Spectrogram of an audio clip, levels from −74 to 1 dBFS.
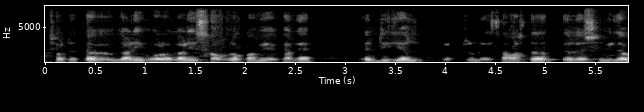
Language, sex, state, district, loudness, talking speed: Bengali, male, West Bengal, Kolkata, -19 LUFS, 155 wpm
